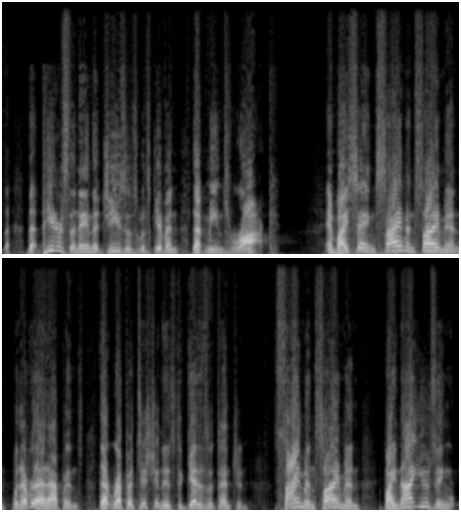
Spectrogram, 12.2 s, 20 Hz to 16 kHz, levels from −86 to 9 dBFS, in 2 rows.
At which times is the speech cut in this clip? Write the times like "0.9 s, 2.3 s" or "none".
9.6 s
